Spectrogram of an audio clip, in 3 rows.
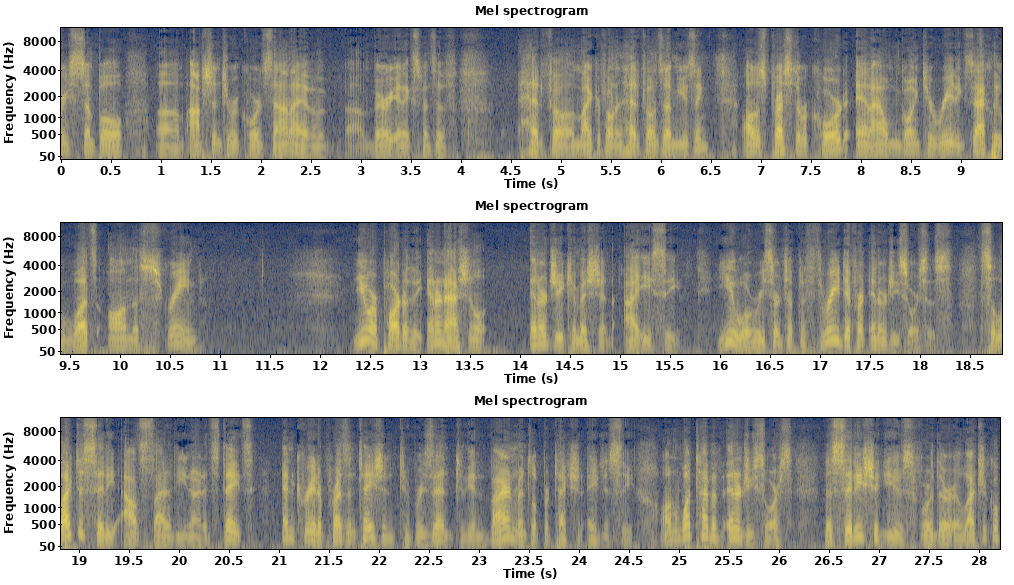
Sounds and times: Speech: 0.0s - 4.0s, 4.6s - 10.9s, 12.3s - 28.2s.

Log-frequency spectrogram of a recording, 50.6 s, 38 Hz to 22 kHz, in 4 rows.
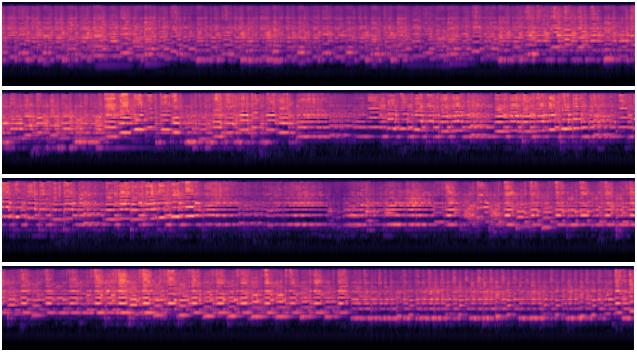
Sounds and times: Violin, fiddle: 0.0s - 50.6s.

